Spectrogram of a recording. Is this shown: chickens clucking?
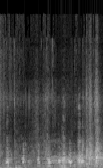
yes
